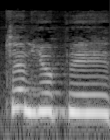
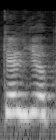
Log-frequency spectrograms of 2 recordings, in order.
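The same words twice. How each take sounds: First: The name is said with English pronunciation. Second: The name is said with French pronunciation. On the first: The speaker calls it wrong. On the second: The speaker calls it right.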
